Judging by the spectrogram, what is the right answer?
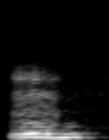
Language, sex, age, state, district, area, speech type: Kannada, female, 30-45, Karnataka, Kolar, urban, conversation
